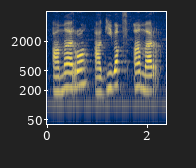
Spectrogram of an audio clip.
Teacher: یہاں پر میم کو ناک میں نہیں جانے دینا، अमर आगी वक्फ अमर, रा को वैसे भी मोटा करना है, हालत वक्फ में भी मोटा करना है।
